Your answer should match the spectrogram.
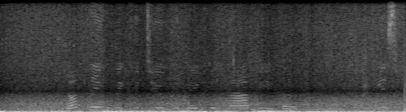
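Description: Wind buffeting the microphone: a loud, gusty low rumble, with faint voices talking underneath.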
